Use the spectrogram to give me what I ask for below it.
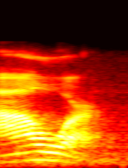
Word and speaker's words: hour: sucede también en español, yo la escribo con H, pero se pronuncia es la vocal que viene a continuación, hour. Entonces yo debo decir es an hour. ¿Por qué? Porque la palabra se escribe con H, pero la H no suena en este caso.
